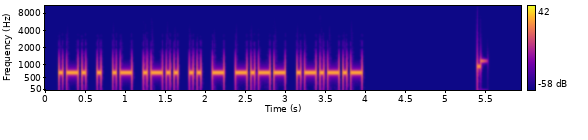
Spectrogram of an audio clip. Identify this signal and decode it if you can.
Morse code, heard as a keyed tone, about 25 wpm, 700 Hz. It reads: REALITY.
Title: Sentences from Top 1200 Words 25wpm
